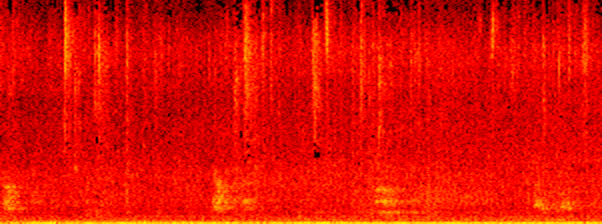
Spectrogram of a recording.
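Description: Four short animal calls, one every second and a half or so, over light high ticking of a bird pecking grain off a concrete floor.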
